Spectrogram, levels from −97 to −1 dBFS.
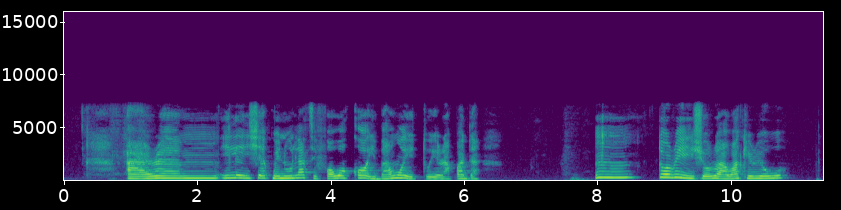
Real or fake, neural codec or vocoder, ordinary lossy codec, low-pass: real; none; none; 7.2 kHz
